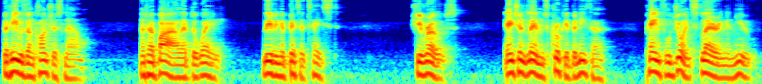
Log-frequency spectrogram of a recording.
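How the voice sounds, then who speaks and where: Low-voiced man narrating dark fantasy. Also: a little slow, long pauses. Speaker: audiobook narrator. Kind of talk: dramatic scripted fantasy narration.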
